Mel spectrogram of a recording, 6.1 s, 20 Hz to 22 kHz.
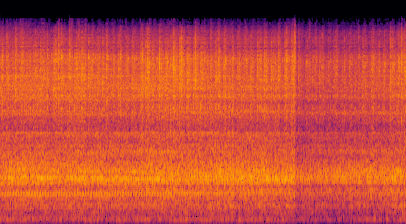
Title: Первый запуск Токарного станка СТД-120 М (после капремонта)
